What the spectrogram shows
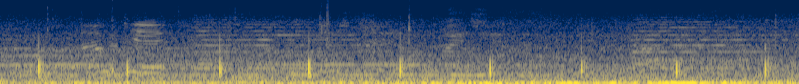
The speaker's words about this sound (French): Et une dame avec des talons.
